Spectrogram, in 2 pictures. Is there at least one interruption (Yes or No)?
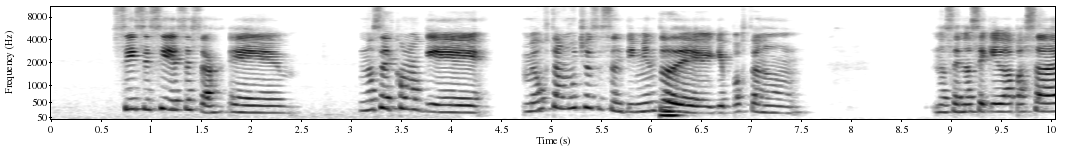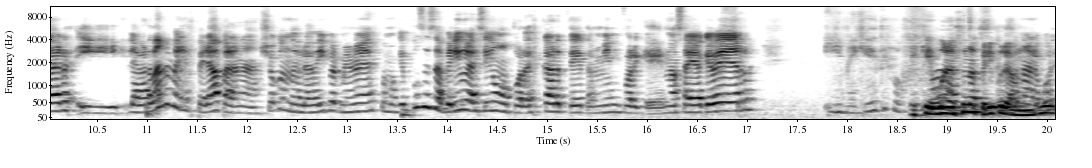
Yes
